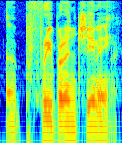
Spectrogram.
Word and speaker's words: Friebe: I believe it's pronounced Friebe. No, can't go wrong with that. That's the Italian iteration.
